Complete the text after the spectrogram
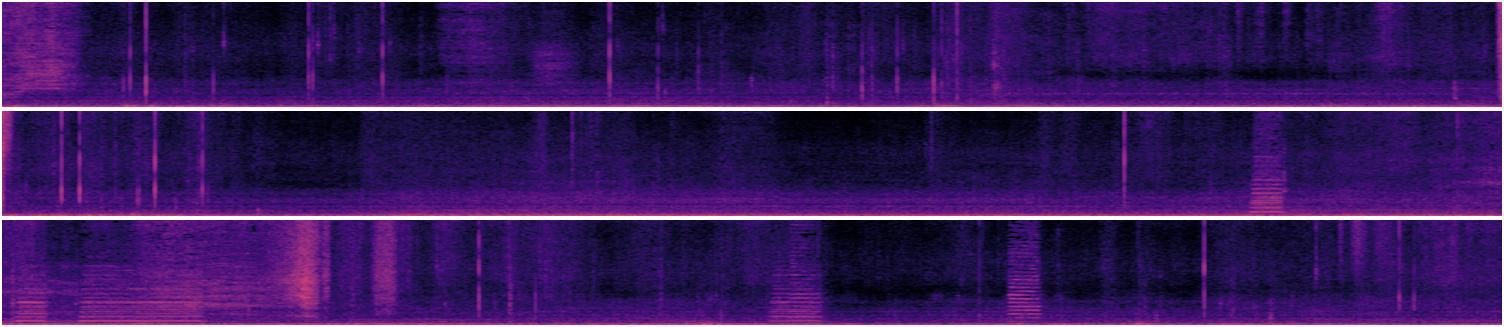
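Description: A car engine hums steadily with low road rumble from inside the car.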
